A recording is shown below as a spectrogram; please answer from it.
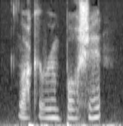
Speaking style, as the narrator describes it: he mumbled

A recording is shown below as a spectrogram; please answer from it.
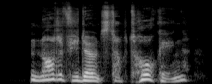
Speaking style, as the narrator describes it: Ron growled

